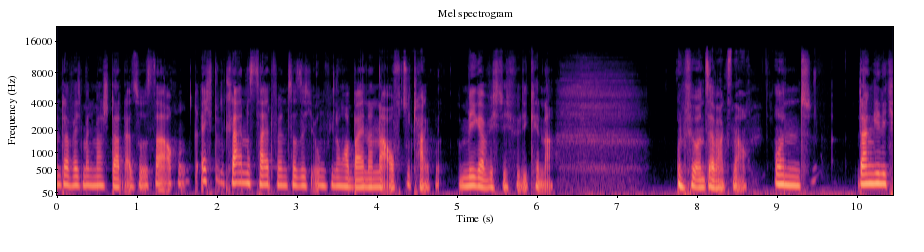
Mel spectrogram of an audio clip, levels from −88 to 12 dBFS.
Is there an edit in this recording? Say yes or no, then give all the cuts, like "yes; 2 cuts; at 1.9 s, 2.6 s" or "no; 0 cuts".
no; 0 cuts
